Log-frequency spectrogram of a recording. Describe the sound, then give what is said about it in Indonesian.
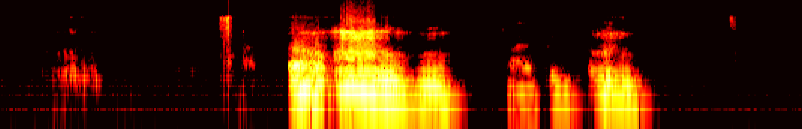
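A man clears his throat in a few short, rough bursts, with one longer voiced stretch in the middle and brief breathy sounds around it. No words are spoken. “itu berdehem”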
